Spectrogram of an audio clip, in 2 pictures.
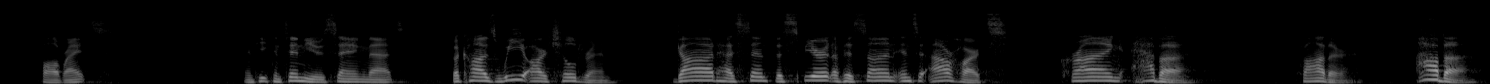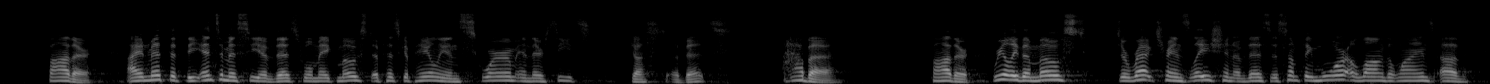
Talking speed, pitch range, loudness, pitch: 125 wpm, 110-175 Hz, -38 LUFS, 150 Hz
